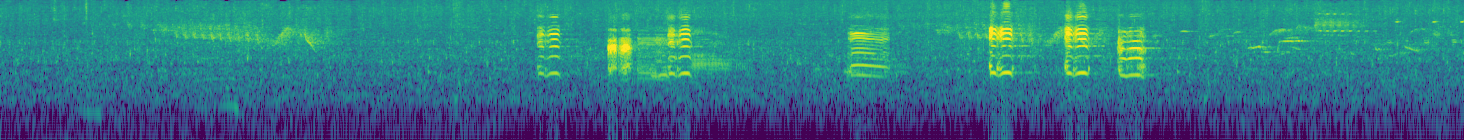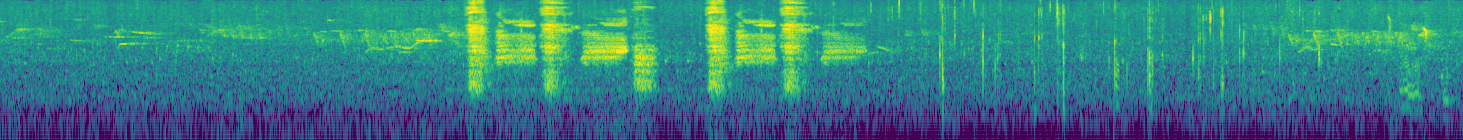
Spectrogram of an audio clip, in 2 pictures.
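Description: Short, harsh honking animal calls in a few small groups, then a rapid flurry of sharp calls and clicks a few seconds later.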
